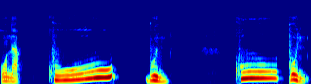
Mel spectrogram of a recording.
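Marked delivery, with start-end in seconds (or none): 0.7-2.5 "ku" held long and high, then "bun"; long vowel. Shown as a demonstration. Teacher sounds out word by syllables. 3.5-4.6 "ku" held long and high, then "bun"; long vowel. Shown as a demonstration. Teacher sounds out word by syllables.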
